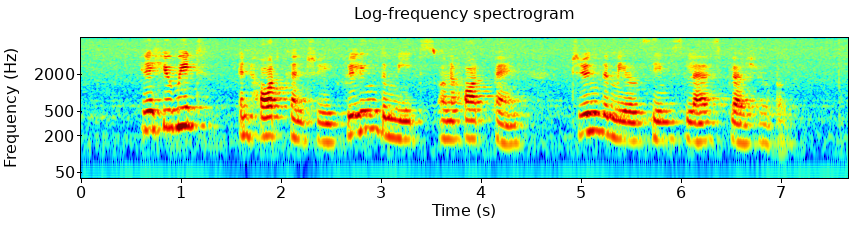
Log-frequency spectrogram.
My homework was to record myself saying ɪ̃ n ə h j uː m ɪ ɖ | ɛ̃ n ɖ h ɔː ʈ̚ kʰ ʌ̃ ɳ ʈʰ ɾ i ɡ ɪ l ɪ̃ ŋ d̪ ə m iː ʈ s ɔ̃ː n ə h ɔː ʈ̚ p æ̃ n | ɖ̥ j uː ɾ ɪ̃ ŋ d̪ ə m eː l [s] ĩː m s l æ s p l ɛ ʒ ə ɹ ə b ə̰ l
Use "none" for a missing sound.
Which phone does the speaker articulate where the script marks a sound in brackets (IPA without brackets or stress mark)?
s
